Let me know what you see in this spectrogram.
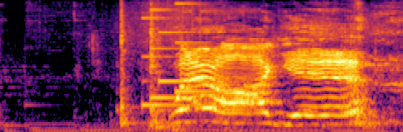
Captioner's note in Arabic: قرع الجرس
